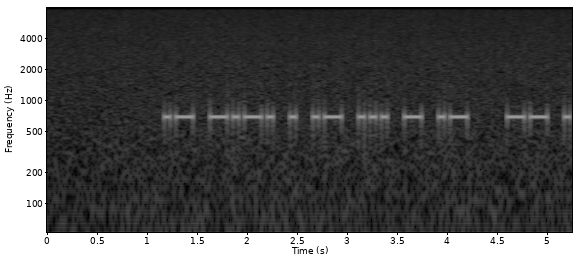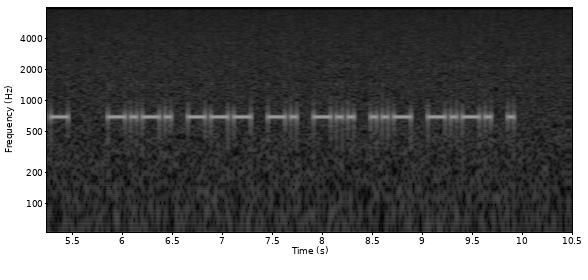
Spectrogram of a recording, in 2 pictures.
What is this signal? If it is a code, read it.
Morse code, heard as a keyed tone, machine-sent, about 21 wpm, 700 Hz. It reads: ACEASTA MA CONDUCE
